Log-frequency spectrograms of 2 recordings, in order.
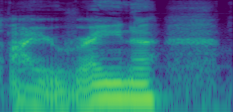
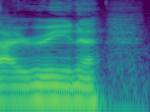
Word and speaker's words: Irina: Now let's talk about Irina, or it's really supposed to be pronounced Irena, but we're going to go with Irina.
